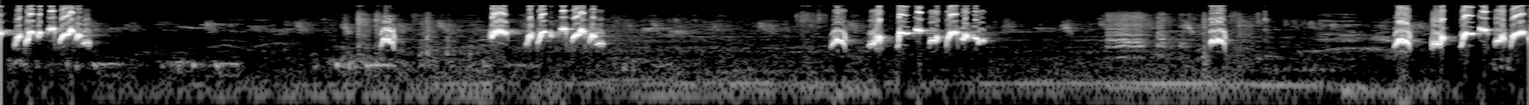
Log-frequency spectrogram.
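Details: Red-whiskered bulbul singing its morning song for voice training. Lively phrases of four to six loud, liquid, warbling notes recur about every two seconds, with a soft low murmur underneath.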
